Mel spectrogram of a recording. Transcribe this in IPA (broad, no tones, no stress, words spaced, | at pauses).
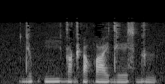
døp ʔiːɡɑɡʔiqʷeː deːsɡʉ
